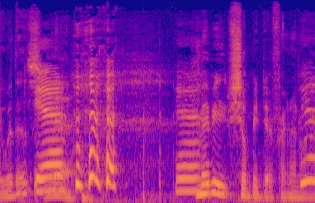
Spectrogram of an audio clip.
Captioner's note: laughs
